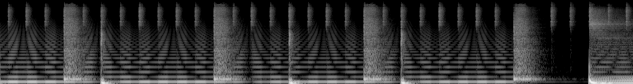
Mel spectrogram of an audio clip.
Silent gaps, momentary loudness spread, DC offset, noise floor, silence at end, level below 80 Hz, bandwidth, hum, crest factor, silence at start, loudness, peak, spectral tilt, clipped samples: none; 13 LU; under 0.1%; -40 dBFS; 0 s; -22 dBFS; 19 kHz; none; 18 dB; 0 s; -20 LUFS; 0 dBFS; -5 dB/octave; under 0.1%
